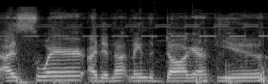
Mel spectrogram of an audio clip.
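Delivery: plain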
